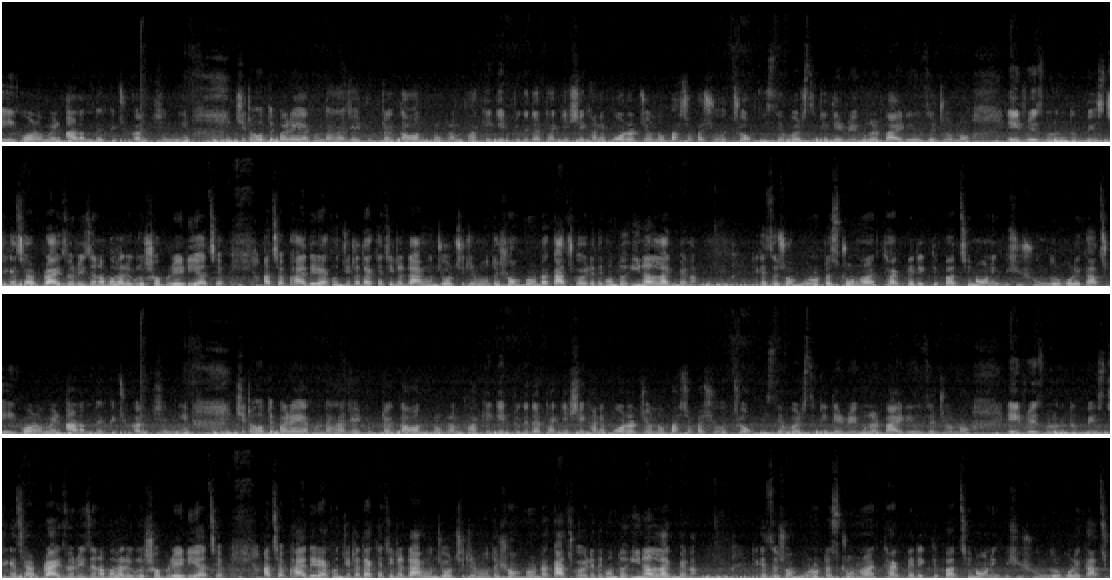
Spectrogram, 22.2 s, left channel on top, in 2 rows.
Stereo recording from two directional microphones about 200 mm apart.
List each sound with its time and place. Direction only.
0.2 s a woman's voice: 15° left (ahead or behind)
